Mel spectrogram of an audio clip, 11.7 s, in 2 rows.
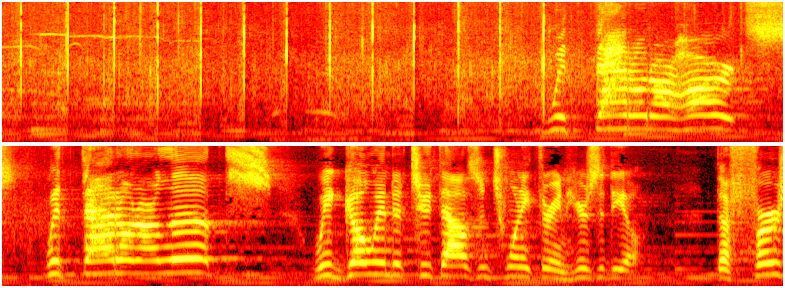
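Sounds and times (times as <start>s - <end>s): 
audience cheering: 0.0s - 5.7s
speech: 4.1s - 11.7s.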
